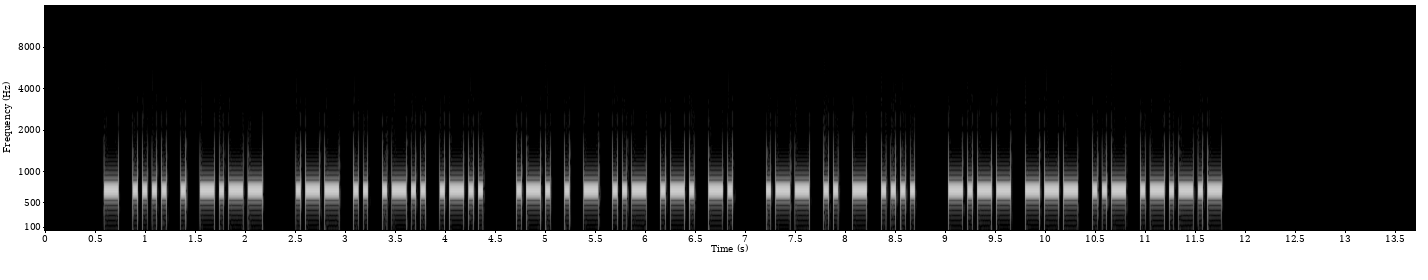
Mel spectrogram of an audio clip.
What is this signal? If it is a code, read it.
Morse code, heard as a keyed tone, about 25 wpm, 700 Hz. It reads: THEY WILL RETURN WITH YOU.
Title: Sentences from Top 800 Words 25wpm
